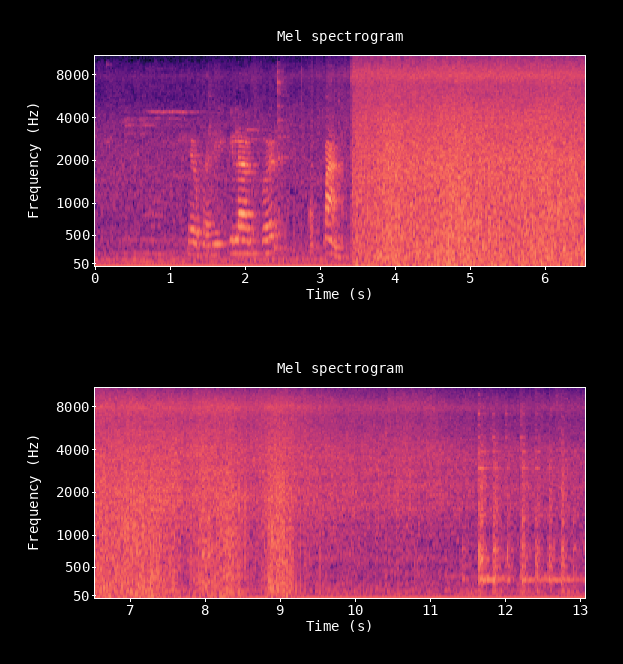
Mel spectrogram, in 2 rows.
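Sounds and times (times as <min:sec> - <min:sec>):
onion sizzling in hot oil: 0:03.4 - 0:13.0.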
